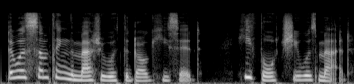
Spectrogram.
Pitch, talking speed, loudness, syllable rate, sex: 225 Hz, 255 wpm, -18 LUFS, 6.0 syllables/s, female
